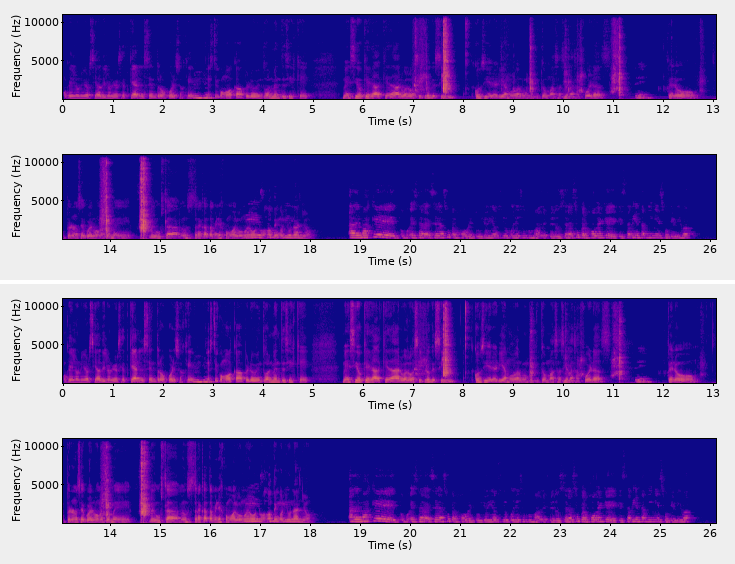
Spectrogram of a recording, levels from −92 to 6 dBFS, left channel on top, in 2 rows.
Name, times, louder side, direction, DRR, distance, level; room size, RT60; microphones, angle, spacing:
voice 1, 0.0-2.6 3.1-7.9 8.2-10.9 12.1-12.7 13.1-14.4 14.8-18.0, right 3 dB, 40° right, 0.4 m, -45 dB
voice 2, 2.6-3.0 11.4-11.8 16.6-17.8 18.8-25.5, right 1 dB, 5° left, 1.6 m, -49 dB
sound 1, 6.8-12.4 12.7-15.6, left 3 dB, 40° left, 0.7 m, -45 dB
4.6 x 3.4 x 2.6 m
head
